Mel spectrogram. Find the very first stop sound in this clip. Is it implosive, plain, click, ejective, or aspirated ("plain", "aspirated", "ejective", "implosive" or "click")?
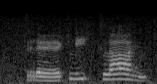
plain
